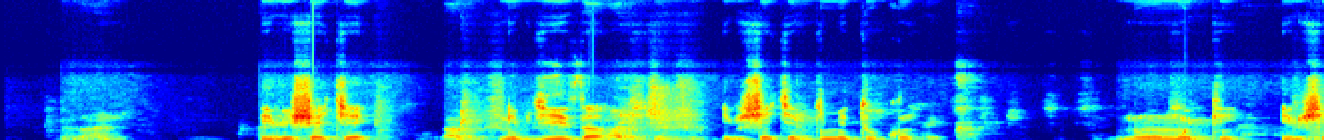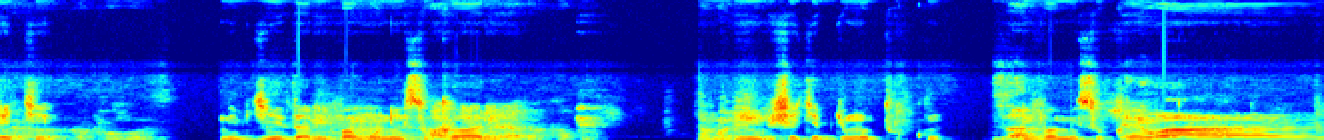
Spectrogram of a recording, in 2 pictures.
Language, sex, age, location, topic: Kinyarwanda, male, 18-24, Musanze, agriculture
